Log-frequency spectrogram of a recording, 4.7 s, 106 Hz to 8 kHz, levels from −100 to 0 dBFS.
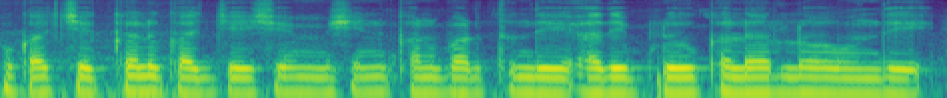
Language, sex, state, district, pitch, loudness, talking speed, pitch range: Telugu, male, Telangana, Mahabubabad, 135 Hz, -14 LUFS, 140 wpm, 130-135 Hz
